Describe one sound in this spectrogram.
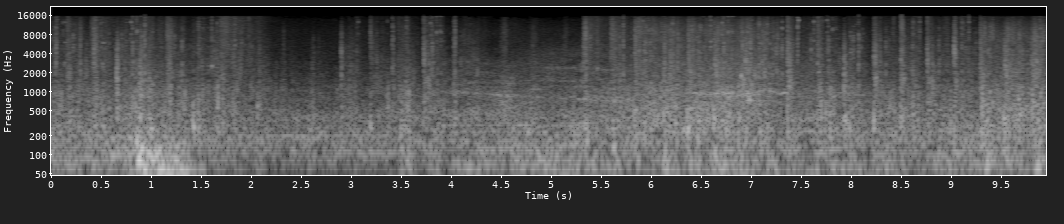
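Footsteps run quickly over wet ground.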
